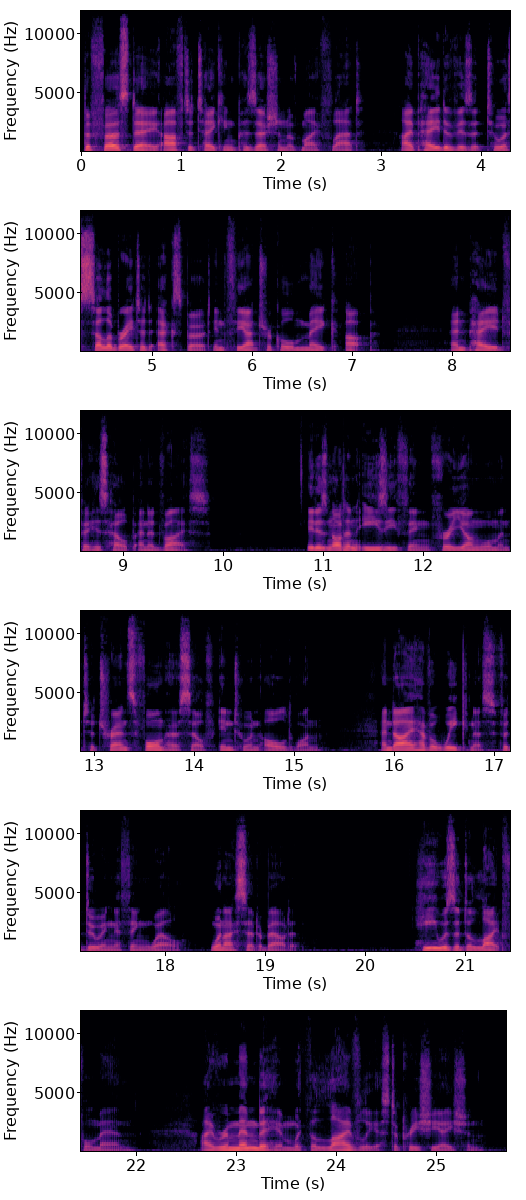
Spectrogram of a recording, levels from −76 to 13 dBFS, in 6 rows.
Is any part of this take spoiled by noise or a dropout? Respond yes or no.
no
